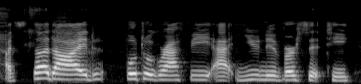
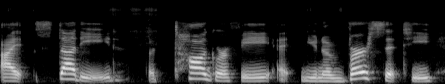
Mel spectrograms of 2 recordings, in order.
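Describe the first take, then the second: First: Every syllable is stressed equally, sounding robotic. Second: Some syllables are stressed and others are weak.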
